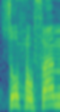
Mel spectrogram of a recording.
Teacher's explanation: پیش دونوں پیش آئیں گے تو ہونٹ گول ہو جائیں گے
